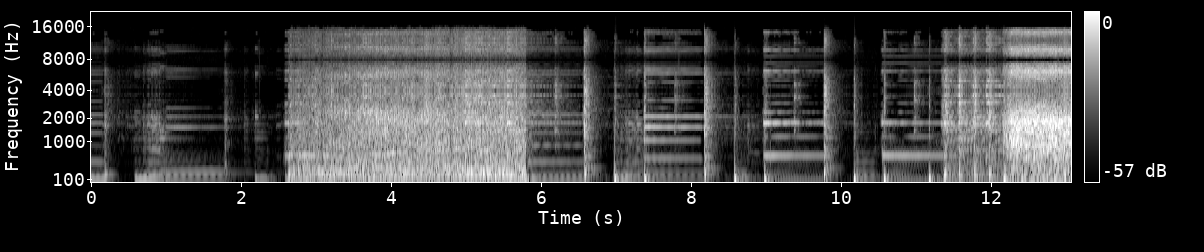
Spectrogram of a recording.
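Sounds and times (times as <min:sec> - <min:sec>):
loud rushing noise: 0:12.2 - 0:13.0.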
